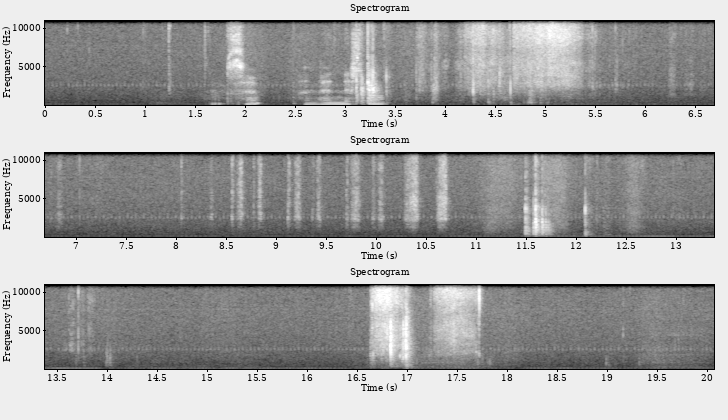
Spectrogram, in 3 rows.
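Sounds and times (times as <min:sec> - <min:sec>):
faint steady hum: 0:00.0 - 0:20.0
glue pen on paper: 0:08.3 - 0:10.8.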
